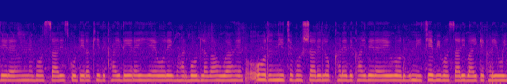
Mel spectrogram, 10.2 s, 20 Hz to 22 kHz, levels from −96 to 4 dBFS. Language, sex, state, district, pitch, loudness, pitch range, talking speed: Hindi, female, Chhattisgarh, Jashpur, 215 Hz, -32 LUFS, 215-220 Hz, 200 wpm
